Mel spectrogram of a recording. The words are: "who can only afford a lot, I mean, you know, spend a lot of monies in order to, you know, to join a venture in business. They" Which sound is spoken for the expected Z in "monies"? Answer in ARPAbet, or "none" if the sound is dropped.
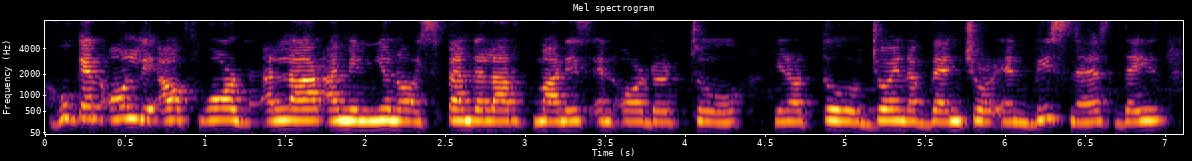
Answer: S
